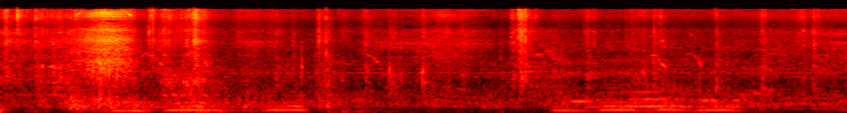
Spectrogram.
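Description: Sirazi pigeons coo softly in two short bursts of low, throaty rolling calls, with faint background rustling and distant noise around them.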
